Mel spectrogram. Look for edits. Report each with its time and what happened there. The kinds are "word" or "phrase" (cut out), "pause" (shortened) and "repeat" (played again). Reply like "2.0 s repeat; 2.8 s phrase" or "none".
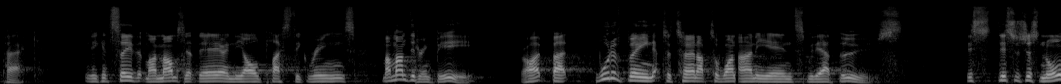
1.8 s word; 4.2 s word; 6.0 s word; 6.6 s word; 7.3 s word; 8.0 s word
